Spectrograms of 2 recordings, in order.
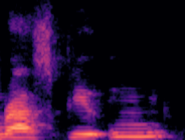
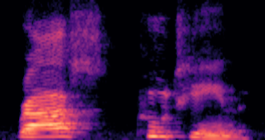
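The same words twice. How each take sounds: First: The ending does not sound like 'poutine'. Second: The ending sounds like 'poutine'. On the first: The speaker calls it wrong. "I grew up my whole life calling him Rasputin" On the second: The speaker calls it right. "If you know what poutine is, Rasputin"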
